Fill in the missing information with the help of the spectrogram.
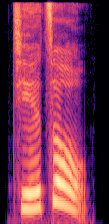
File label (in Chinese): "节奏", Chinese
